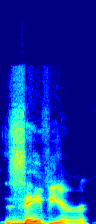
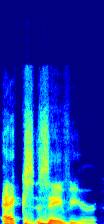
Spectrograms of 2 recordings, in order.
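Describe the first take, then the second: First: The name begins with a 'z' sound. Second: The name begins with an 'ex' sound. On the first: This is the other person's name. "You had to put a Z in it" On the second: This is the speaker's own name. "There's a difference in the pronunciation there"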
